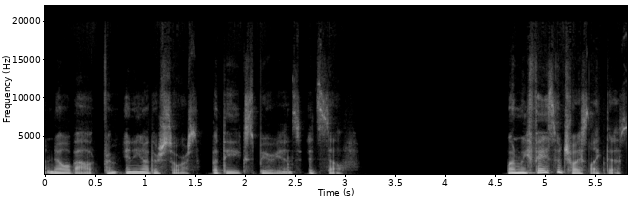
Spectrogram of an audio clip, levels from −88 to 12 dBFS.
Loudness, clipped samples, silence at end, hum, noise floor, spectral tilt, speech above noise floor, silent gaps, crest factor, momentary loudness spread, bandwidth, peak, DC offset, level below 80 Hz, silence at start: -22 LUFS; under 0.1%; 0 s; none; under -90 dBFS; -6 dB/octave; over 68 dB; 3.64-3.68 s; 18 dB; 15 LU; 15 kHz; -6 dBFS; under 0.1%; -72 dBFS; 0.05 s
